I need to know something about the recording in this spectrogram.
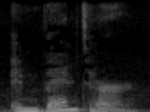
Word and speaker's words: inventor: Thì thằng inventor nó sẽ có trọng âm 2. Nên là lúc này mình sẽ nhấn tập trung vào chữ van.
